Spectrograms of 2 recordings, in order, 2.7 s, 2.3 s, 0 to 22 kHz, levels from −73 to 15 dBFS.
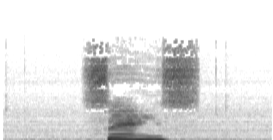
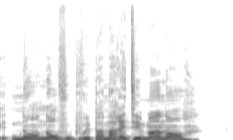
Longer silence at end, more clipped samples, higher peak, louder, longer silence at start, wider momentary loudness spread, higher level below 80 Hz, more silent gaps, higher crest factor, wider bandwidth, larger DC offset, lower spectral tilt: first, 0.75 s vs 0.35 s; neither; first, 0 dBFS vs -6 dBFS; first, -12 LUFS vs -23 LUFS; first, 0.85 s vs 0 s; first, 14 LU vs 4 LU; first, -48 dBFS vs -76 dBFS; neither; about the same, 16 dB vs 16 dB; second, 16 kHz vs over 20 kHz; neither; second, -3 dB/octave vs -6 dB/octave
